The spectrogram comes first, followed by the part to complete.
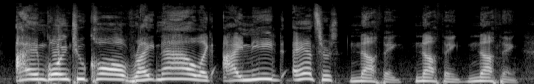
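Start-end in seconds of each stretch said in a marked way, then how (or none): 0.1-3.3 loud, high, raised yelling. Retelling shouting at an unresponsive friend at night: imitating own past yelling. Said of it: "yelling in his fa-".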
